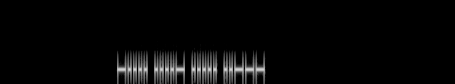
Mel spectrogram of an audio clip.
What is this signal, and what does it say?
Morse code, heard as a keyed tone, about 44 wpm, 700 Hz. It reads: 6452
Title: Common Cut Numbers - 4-Digit 45wpm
